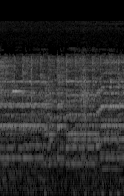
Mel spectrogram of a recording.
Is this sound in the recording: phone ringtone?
yes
